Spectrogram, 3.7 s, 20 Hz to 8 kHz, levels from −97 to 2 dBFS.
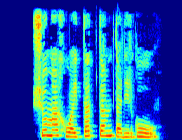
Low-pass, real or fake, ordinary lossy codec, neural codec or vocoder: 7.2 kHz; real; AAC, 32 kbps; none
